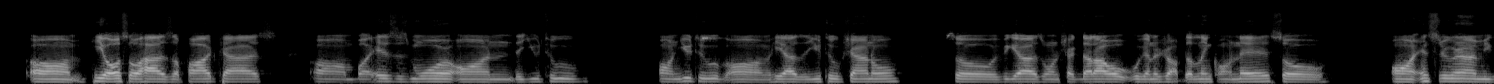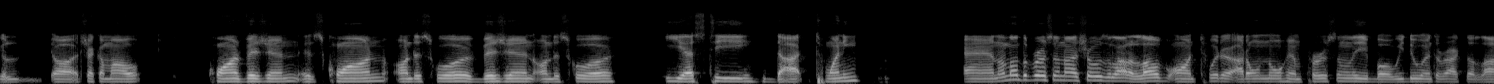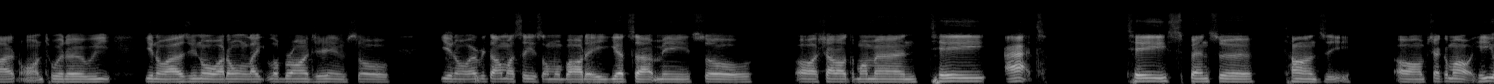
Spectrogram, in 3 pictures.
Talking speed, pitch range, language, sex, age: 165 wpm, 120-140 Hz, English, male, 20-39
